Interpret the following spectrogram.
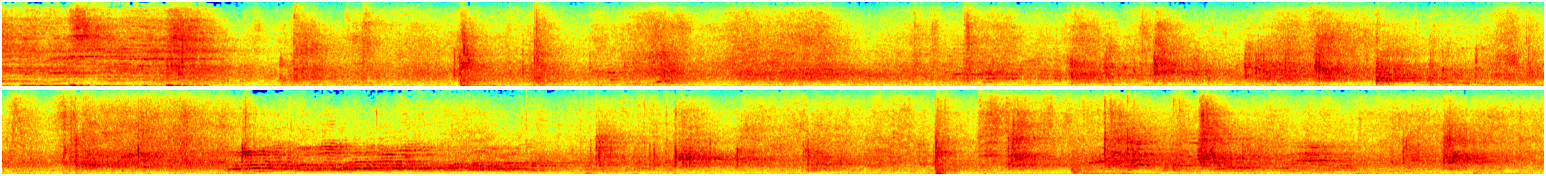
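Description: Ice hockey game sounds in a rink: scattered sharp knocks of sticks and puck and thuds against the boards, under the voices and shouts of spectators and players. Arena music plays at the start and stops about two seconds in.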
